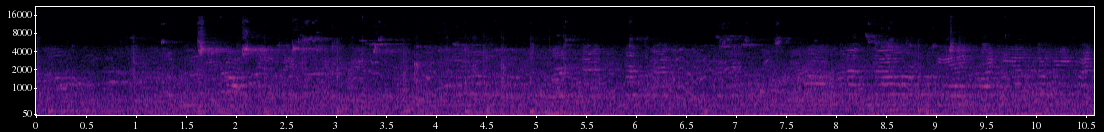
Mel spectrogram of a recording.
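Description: Basketball dribbled on a hardwood gym floor during live play, with the sharpest knocks about two seconds in, over players and spectators calling out and talking in a large gym.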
